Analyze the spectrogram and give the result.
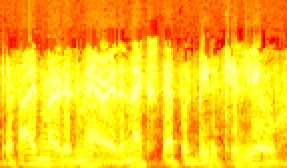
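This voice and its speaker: On a muffled, faintly noisy old radio recording, an actor plays a controlling husband with a deep male voice. He is commanding and coolly persuasive, with menace in the 1950s thriller manner. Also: brisk, lightly acted. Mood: quietly threatening.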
